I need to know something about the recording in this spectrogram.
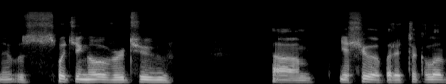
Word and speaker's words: Yeshua: Yeshua?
